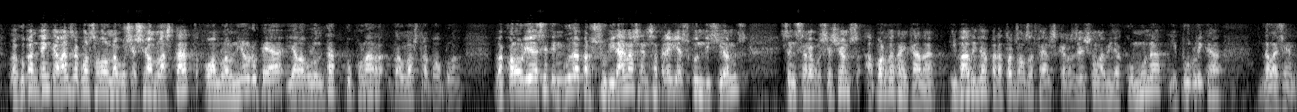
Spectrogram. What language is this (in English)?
Catalan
